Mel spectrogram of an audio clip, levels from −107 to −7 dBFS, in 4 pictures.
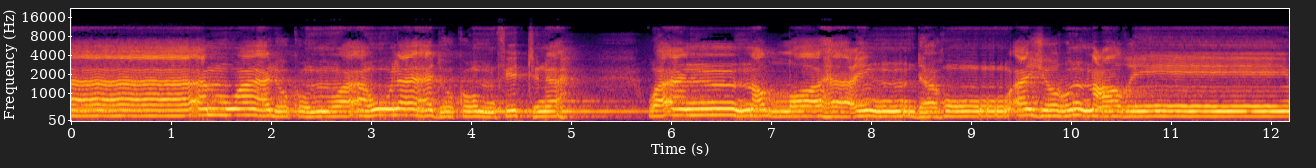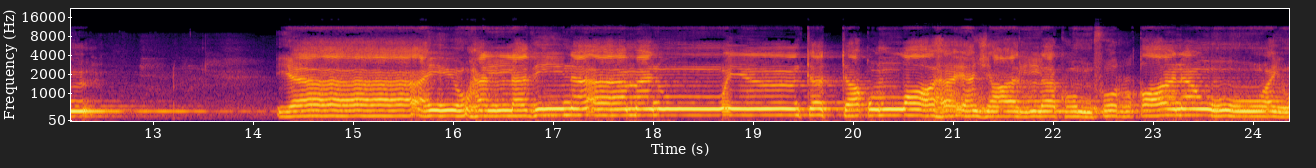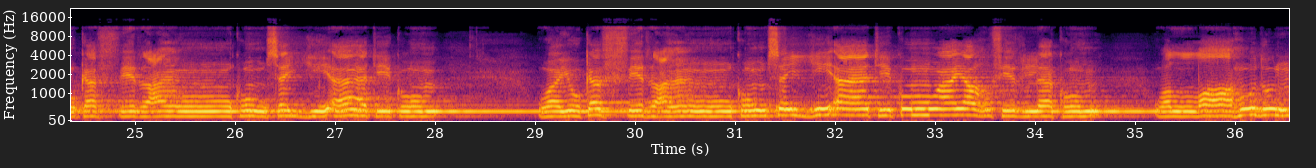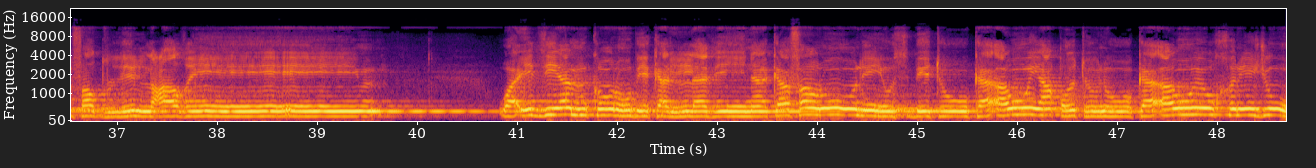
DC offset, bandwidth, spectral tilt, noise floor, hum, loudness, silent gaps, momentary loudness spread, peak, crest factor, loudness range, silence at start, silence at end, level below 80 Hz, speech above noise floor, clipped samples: under 0.1%; 11.5 kHz; -6.5 dB/octave; -45 dBFS; none; -18 LUFS; none; 6 LU; -10 dBFS; 8 dB; 3 LU; 0 s; 0 s; -56 dBFS; 27 dB; under 0.1%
